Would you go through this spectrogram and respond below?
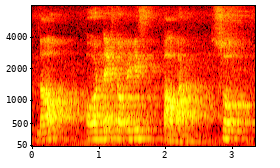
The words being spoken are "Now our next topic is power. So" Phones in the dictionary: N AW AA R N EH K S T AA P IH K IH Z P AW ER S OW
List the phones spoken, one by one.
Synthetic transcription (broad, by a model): N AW AA R N EH K S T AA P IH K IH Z P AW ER S OW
